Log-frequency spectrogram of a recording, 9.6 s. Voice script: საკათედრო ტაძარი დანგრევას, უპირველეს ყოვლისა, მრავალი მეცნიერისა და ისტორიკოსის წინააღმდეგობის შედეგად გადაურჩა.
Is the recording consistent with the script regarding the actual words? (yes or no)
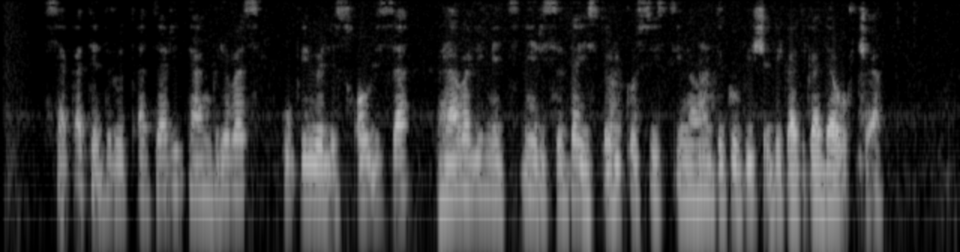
yes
